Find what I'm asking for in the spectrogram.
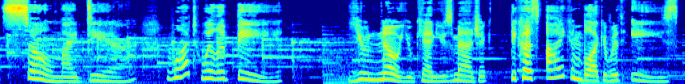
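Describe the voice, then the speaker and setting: A woman's voice: medium pitch, expressive, slow, a little mellow, faint music behind. A woman playing a falsely sweet, murderous princess alicorn in a fan audio drama, coaxing and menacing. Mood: gloating menace.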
